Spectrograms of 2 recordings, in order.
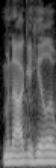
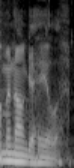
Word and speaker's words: Monongahela: And so Monongahela was 100% rye, typically 95, 100% rye mash bill.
